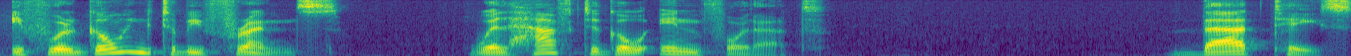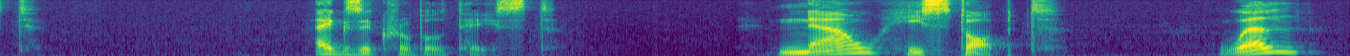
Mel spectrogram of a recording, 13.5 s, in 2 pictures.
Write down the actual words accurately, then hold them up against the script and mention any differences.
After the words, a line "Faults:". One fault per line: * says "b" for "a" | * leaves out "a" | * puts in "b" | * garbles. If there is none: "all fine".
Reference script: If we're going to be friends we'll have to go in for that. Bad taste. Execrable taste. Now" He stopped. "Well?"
If we're going to be friends we'll have to go in for that. Bad taste. Execrable taste. Now" He stopped. "Well?"
Faults:
all fine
